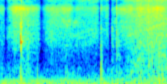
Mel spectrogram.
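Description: Faint rubbing and handling noise from a hand-held phone as it is carried, over a low rumble, with a light click about a quarter second in.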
